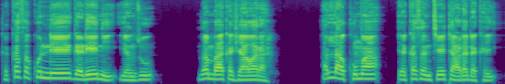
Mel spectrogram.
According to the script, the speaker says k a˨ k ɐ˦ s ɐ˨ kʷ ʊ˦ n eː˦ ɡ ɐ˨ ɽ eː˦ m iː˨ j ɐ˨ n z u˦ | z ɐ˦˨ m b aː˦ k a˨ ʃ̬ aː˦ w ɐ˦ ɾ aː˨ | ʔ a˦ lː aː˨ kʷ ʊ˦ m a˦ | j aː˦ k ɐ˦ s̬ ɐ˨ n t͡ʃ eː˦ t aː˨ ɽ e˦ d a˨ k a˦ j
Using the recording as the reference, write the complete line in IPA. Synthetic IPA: k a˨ k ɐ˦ s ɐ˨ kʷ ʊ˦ nː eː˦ ɡ ɐ˨ ɽ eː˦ n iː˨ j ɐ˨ n z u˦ | z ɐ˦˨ m b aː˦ k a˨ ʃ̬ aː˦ w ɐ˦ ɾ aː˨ | ʔ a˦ lː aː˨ kʷ ʊ˦ m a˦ | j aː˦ k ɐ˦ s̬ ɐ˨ n t͡ʃ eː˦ t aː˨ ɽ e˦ d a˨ k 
